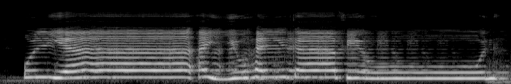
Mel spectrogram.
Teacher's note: یا پہ مد بھی ہے کھڑی زبر، اسے لمبا کافی لمبا کریں گے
